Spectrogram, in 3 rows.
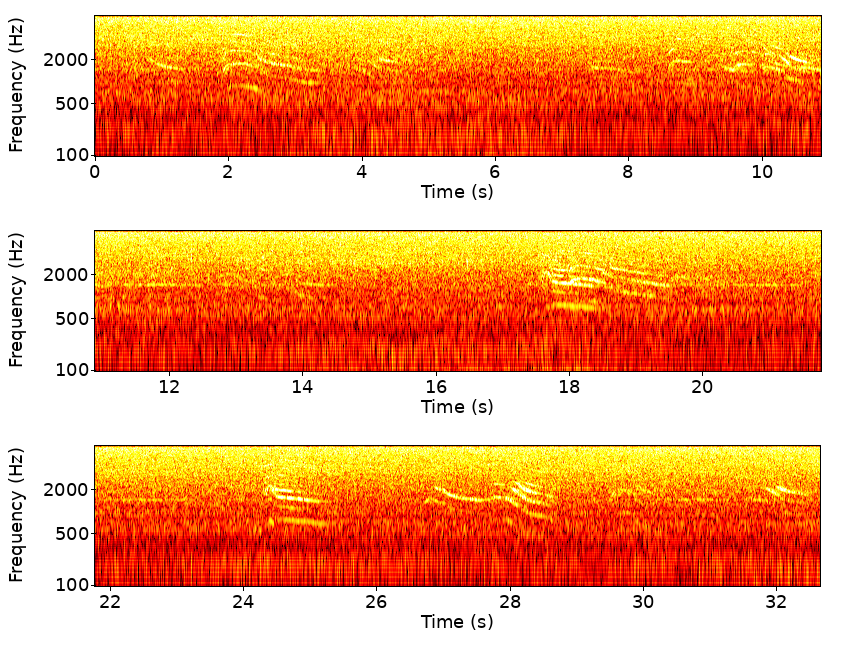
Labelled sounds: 0.8	4.6	killer whale, Bigg's (transient), 0.80 to 4.5 kHz
8.6	11.0	killer whale, Bigg's (transient), 1.3 to 2.3 kHz
17.7	19.8	killer whale, Bigg's (transient), 0.96 to 2.7 kHz
24.3	25.4	killer whale, Bigg's (transient), 1.1 to 5.2 kHz
26.9	28.6	killer whale, Bigg's (transient), 0.80 to 2.6 kHz
31.8	32.3	killer whale, Bigg's (transient), 1.6 to 2.3 kHz

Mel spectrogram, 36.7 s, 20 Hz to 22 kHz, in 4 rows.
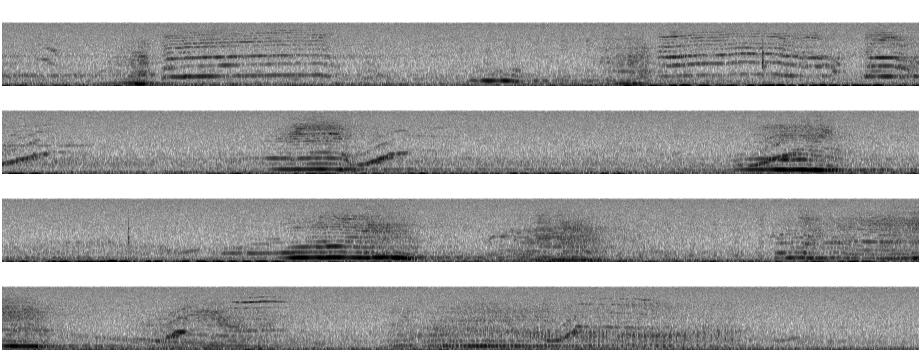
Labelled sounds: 1.6	3.3	humpback whale, 0.93 to 5.6 kHz
6.5	10.2	humpback whale, 0.80 to 5.4 kHz
11.8	13.3	humpback whale, 0.80 to 4.2 kHz
16.6	17.3	humpback whale, 0.80 to 3.6 kHz
20.8	22.0	humpback whale, 0.80 to 3.5 kHz
23.2	24.0	humpback whale, 1.1 to 2.0 kHz
26.1	26.3	humpback whale, 0.86 to 0.99 kHz
26.8	27.3	humpback whale, 0.93 to 2.6 kHz
29.2	30.4	humpback whale, 0.80 to 4.9 kHz
32.5	34.1	humpback whale, 0.80 to 4.4 kHz

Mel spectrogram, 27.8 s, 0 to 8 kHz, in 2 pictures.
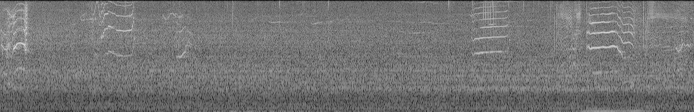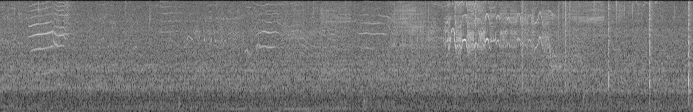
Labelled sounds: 0.0	0.8	killer whale, J pod, 0.61 to 8.0 kHz
1.5	8.9	killer whale, J pod, 1.4 to 8.0 kHz
9.2	10.5	killer whale, J pod, 1.3 to 8.0 kHz
10.8	11.7	killer whale, J pod, 1.0 to 8.0 kHz
11.8	12.9	killer whale, J pod, call S03, 1.4 to 8.0 kHz
12.7	14.0	killer whale, J pod, 1.3 to 8.0 kHz
14.4	15.5	killer whale, J pod, call S03, 1.8 to 8.0 kHz
16.8	17.6	killer whale, J pod, 3.1 to 8.0 kHz
17.5	18.7	killer whale, J pod, call S10, 2.2 to 5.3 kHz
18.7	27.7	killer whale, J pod, 0.08 to 8.0 kHz

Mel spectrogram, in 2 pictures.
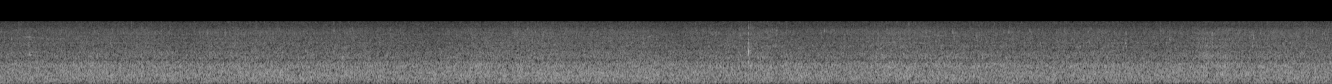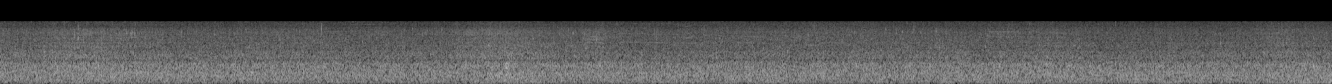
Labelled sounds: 20.7	21.0	Pacific white-sided dolphin, 3.6 to 3.7 kHz
23.2	23.5	Pacific white-sided dolphin, 4.6 to 4.7 kHz

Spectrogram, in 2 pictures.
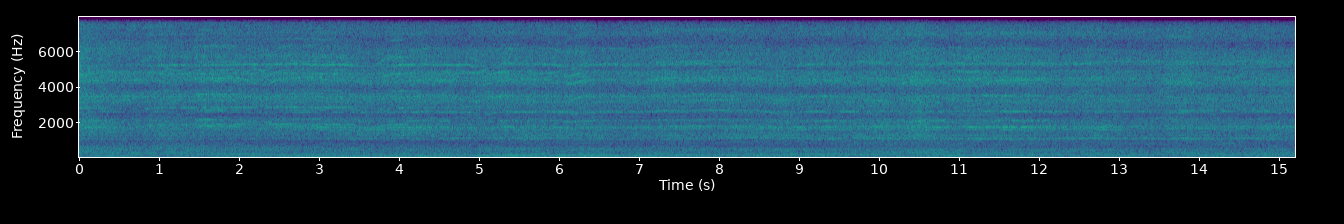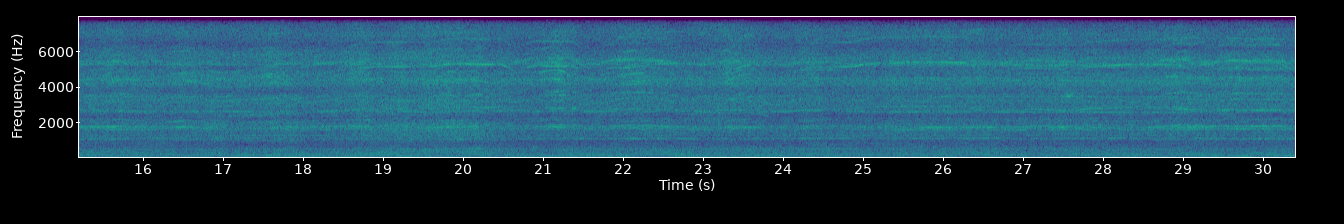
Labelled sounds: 17.0	17.9	vessel noise, 1.7 to 4.8 kHz
27.4	28.1	vessel noise, 1.6 to 5.3 kHz

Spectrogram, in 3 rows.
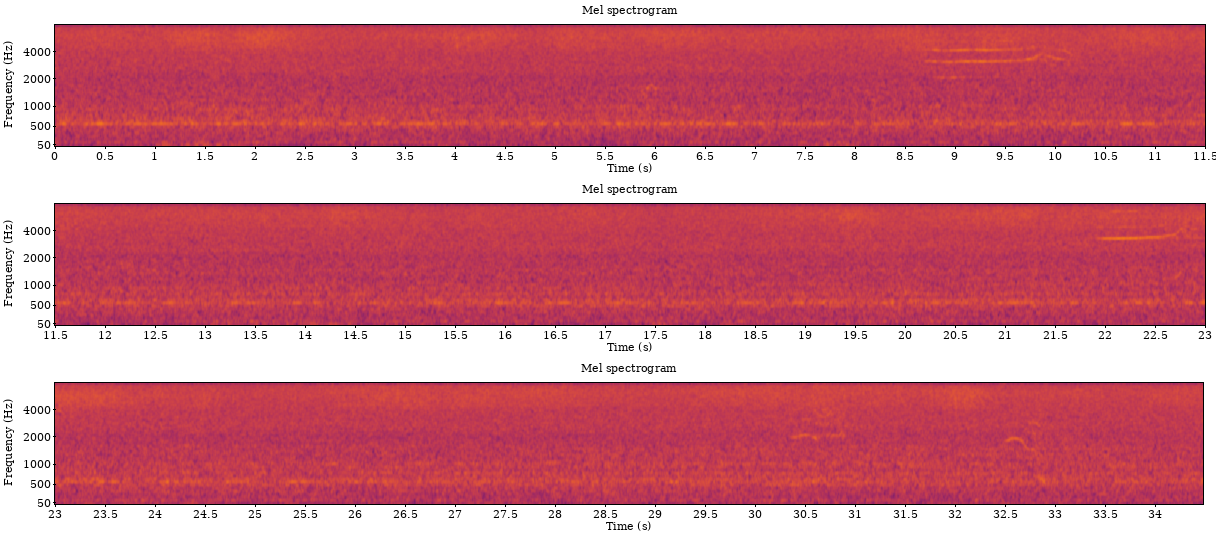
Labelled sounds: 8.6	10.2	killer whale, 2.1 to 5.2 kHz
21.8	23.1	killer whale, 3.2 to 4.7 kHz
30.3	30.9	killer whale, 1.1 to 4.0 kHz
32.4	32.9	killer whale, 1.4 to 2.9 kHz

